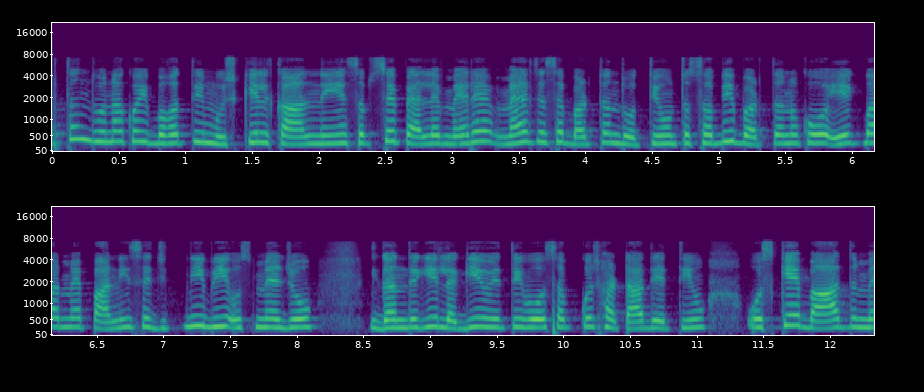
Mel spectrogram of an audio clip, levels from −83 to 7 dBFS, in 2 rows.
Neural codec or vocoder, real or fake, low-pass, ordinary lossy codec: codec, 16 kHz in and 24 kHz out, 1 kbps, XY-Tokenizer; fake; 7.2 kHz; none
